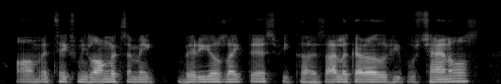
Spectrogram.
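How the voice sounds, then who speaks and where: A man speaks at a fairly quick pace and medium pitch. His intonation is fairly even. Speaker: stock investing YouTuber. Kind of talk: casual screen-share stock review. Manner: halting, many fillers and restarts.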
